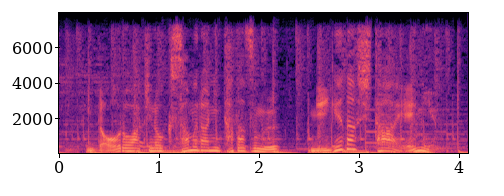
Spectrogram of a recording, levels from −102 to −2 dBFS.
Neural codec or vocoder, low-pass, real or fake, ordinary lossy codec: none; 7.2 kHz; real; Opus, 32 kbps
